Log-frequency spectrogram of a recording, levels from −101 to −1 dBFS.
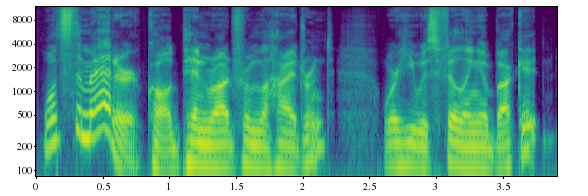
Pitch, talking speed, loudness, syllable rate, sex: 130 Hz, 215 wpm, -16 LUFS, 6.3 syllables/s, male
